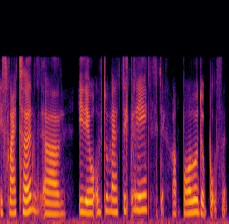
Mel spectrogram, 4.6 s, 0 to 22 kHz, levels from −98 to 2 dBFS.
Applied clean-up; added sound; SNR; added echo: neural diffusion model UNIVERSE++.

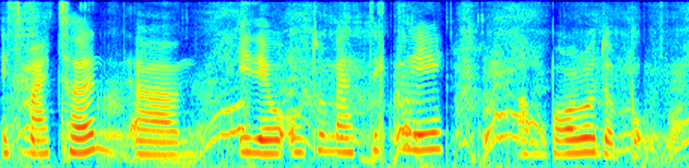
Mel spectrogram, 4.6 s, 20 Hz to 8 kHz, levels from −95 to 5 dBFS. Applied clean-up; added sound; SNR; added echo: none; Zipper (clothing); 9 dB; none.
